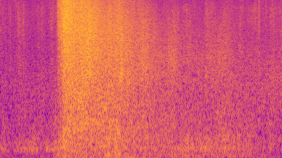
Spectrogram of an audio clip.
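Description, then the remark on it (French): A sudden loud crack of thunder breaks out from a violent storm directly overhead, then rolls on in a deep, sustained rumble that slowly fades, with no voices present. “le bruit du tonnerre, de la pluie battante et des bourrasques est effrayant”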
